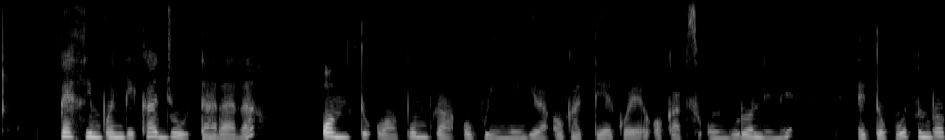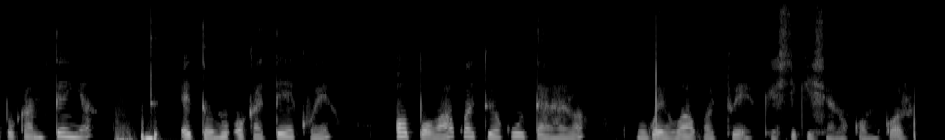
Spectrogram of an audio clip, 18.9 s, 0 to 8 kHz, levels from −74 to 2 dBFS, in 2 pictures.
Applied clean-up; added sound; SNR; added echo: neural mask model RNNoise.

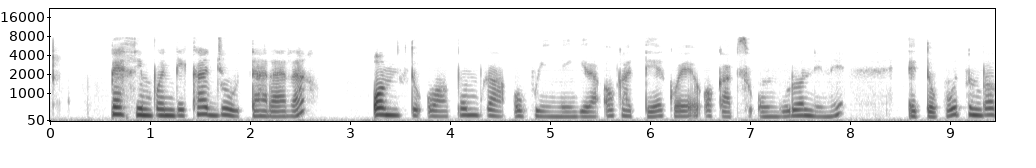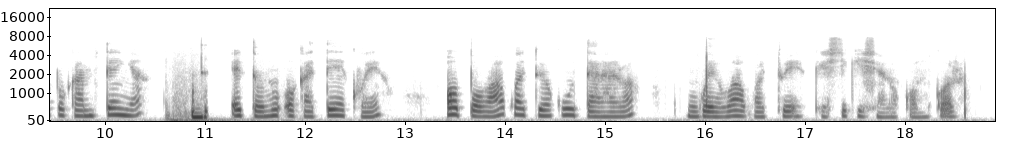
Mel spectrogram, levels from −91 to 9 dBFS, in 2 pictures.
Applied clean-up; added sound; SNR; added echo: neural diffusion model UNIVERSE++.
